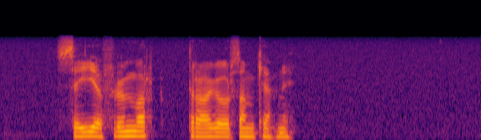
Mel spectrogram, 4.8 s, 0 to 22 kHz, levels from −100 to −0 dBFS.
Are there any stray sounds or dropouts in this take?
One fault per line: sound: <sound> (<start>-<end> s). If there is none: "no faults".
no faults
